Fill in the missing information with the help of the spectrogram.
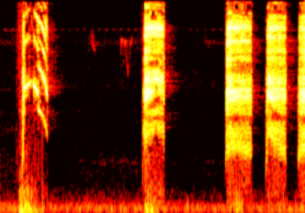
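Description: Alexandrine parakeet: a ringing, down-slurred call, then four loud, harsh, raspy squawks about a second apart against a quiet background.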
